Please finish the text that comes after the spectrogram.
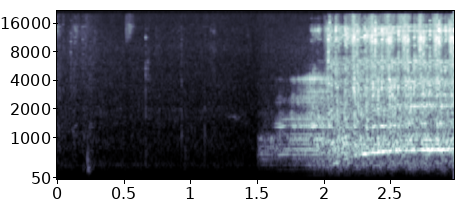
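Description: A sewing machine stitches a quarter-inch seam around a fabric face mask. After a quiet start with faint handling noises, its motor kicks in halfway through with a steady, fairly loud whirring hum.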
